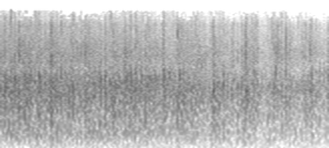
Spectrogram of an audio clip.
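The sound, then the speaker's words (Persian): A crowd applauds steadily, a dense patter of many hands clapping at a fairly even level for a few seconds, with no one speaking over it. “تشویقاتون خیلی ضعیفه، خداییش تشویق محکمتر.”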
